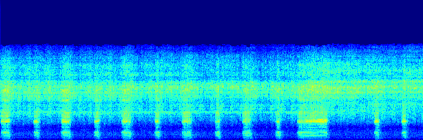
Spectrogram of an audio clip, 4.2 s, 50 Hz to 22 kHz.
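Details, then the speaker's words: TRS-80 Color Computer 1 floppy drive, stepper motor freshly lubricated, ImageDisk clean-head routine: quick even chirping clicks, about a hundred per minute, as the head seeks back and forth; stepping cleanly, sounds healthy. "i like to use imd for cleaning the drive because actually has a clean head option here which just seeks the head back and forth this kind of exercises the stepper motor as well which i lubricated sounds like it's working well though"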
